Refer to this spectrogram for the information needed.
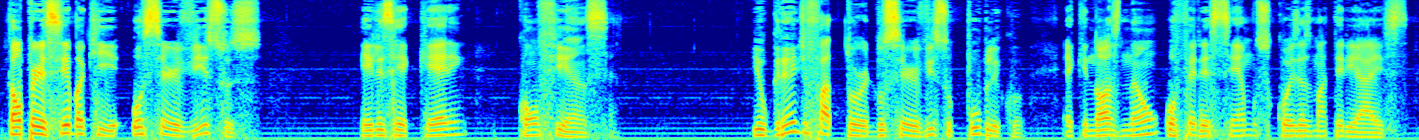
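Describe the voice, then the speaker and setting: A man's voice: medium pitch, normal speed, mellow, no echo. A Brazilian man giving a conversational lecture, illustrating points with everyday stories. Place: lecture room.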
